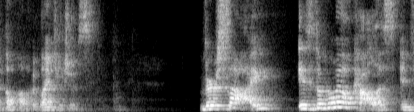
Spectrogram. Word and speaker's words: Versailles: Versailles is the royal palace in France. In Illinois, it is pronounced with Midwestern distinctiveness, Versailles.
